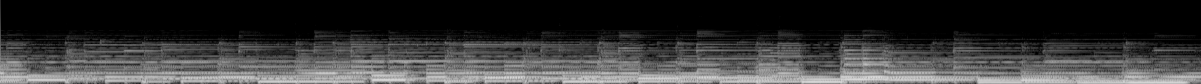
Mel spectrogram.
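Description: Instrumental passage of an acoustic-style song: a semi-hollow electric guitar with a capo plays a picked melody over long sustained harmonium chords.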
